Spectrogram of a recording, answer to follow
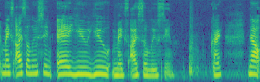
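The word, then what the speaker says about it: isoleucine: codon sequence and they put them together so isoline that's how you pronounce it isoline has a common uh beginning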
